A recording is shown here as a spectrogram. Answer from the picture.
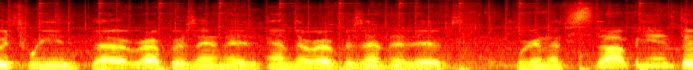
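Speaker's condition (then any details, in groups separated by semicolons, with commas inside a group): ALS; rapidly progressing whole-body paralysis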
